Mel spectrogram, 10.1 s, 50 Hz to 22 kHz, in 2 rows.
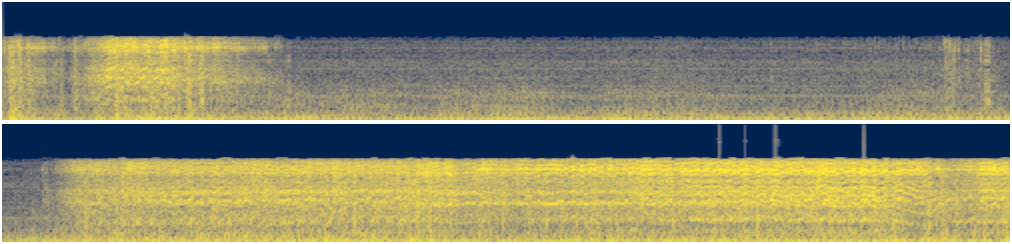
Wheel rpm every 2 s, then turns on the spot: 40, 0, 10, 160, 210.
none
